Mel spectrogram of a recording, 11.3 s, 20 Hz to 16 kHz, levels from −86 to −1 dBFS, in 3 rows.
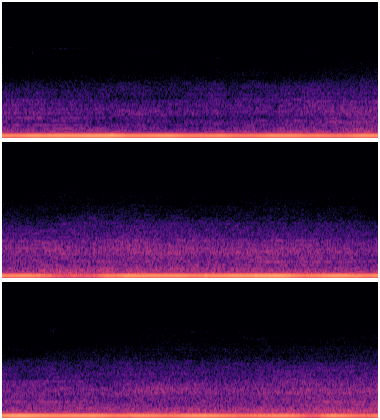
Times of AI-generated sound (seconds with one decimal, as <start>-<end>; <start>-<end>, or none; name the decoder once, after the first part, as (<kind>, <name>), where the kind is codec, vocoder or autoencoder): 1.1-5.0 (codec, SNAC); 7.3-8.8

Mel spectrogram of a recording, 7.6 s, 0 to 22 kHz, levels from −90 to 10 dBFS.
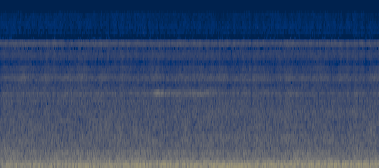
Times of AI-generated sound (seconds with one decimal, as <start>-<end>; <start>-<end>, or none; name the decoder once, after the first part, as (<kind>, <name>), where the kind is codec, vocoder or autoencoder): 0.0-7.6 (autoencoder, DAC-VAE)

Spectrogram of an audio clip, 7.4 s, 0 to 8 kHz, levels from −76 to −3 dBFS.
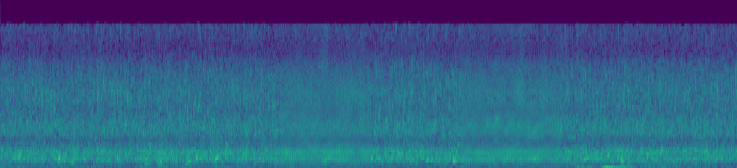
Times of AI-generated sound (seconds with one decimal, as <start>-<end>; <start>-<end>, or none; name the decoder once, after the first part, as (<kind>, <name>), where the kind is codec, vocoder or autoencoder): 2.8-3.7 (vocoder, WaveNeXt); 4.6-5.6

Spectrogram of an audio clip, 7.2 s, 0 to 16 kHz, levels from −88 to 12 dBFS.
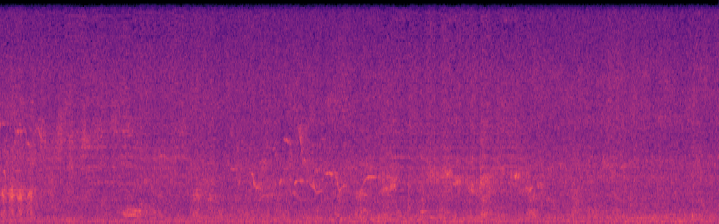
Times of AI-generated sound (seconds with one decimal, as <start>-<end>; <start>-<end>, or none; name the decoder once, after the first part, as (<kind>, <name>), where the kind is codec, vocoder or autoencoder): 0.4-1.9 (codec, SNAC); 3.8-5.3

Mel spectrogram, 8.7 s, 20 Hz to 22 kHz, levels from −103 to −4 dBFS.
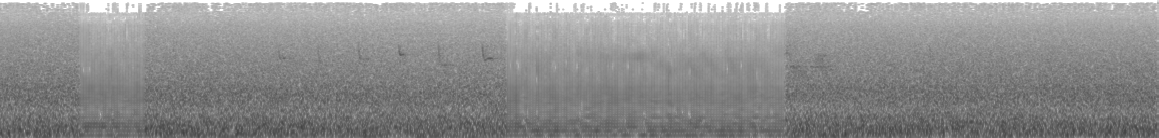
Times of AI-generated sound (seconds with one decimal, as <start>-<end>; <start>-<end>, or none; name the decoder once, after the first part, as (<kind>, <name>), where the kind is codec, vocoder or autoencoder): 0.6-1.1 (vocoder, BigVGAN v2); 3.8-5.9

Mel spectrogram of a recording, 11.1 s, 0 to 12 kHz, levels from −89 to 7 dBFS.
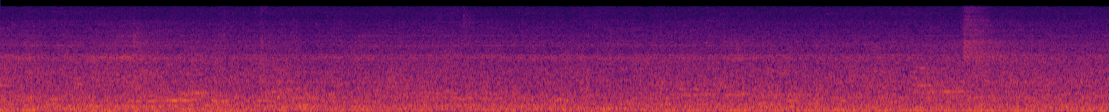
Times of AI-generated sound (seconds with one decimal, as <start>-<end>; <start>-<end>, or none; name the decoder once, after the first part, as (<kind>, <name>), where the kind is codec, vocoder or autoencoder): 2.9-3.9 (codec, SNAC); 5.6-6.5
